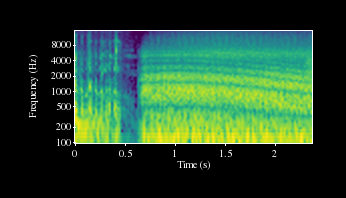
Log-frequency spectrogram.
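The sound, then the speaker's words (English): A motorboat engine starts after a brief gap and holds a loud, steady, buzzing drone to the end. “Okay, Alex, are you ready to motorboat? We're going um, motorboat to Germany.”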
